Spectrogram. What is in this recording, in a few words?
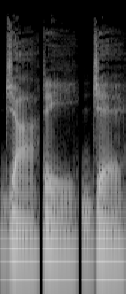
"jarije", concat syllables; Affixing experiment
